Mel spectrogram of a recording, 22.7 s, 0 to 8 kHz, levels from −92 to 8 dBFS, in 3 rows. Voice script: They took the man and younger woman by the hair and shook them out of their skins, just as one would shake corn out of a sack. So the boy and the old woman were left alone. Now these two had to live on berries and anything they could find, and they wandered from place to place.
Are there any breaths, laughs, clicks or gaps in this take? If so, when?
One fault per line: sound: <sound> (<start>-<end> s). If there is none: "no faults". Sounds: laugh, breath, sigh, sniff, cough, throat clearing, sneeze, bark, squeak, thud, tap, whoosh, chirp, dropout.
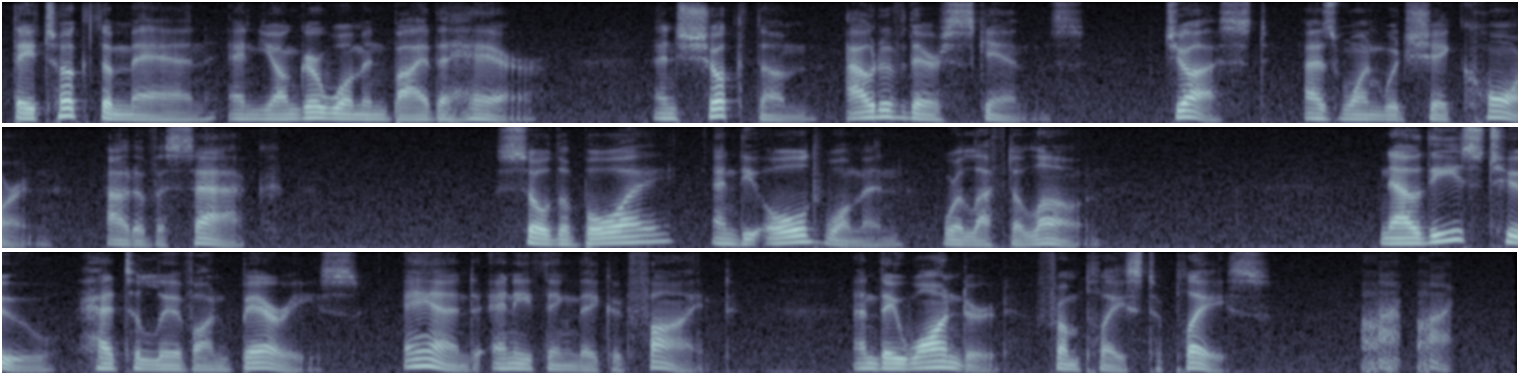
sound: laugh (22.0-22.4 s)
